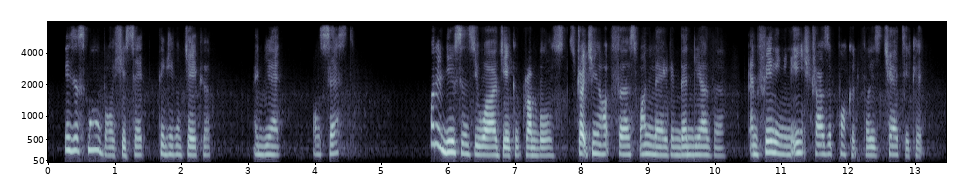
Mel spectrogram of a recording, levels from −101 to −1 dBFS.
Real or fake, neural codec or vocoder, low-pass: fake; codec, 16 kHz, 4 kbps, X-Codec, HuBERT features, trained on general audio; 7.2 kHz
